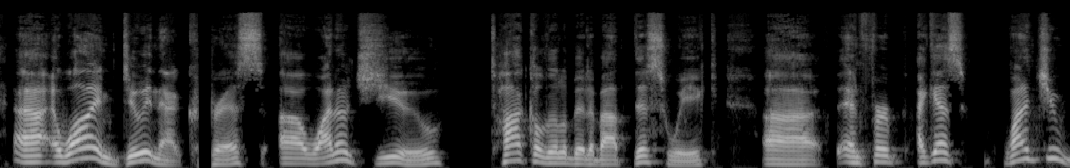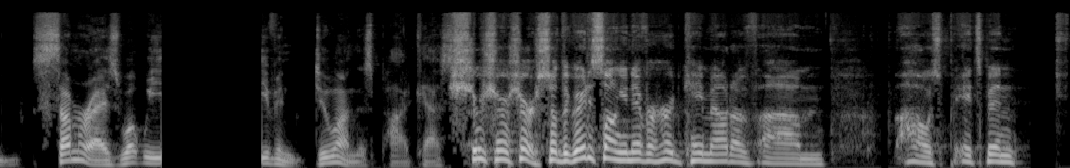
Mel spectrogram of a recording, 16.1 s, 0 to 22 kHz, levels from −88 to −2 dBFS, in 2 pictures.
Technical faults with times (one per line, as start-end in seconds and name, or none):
1.49-1.59 Bluetooth stall
9.23-9.99 Bluetooth stall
